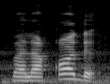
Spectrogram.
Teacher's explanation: क़ाफ को मोटा क़ौ पढ़ा, काफ बारीक नहीं पढ़ना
